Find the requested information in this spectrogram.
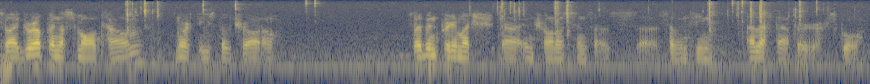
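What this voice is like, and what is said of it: Canadian accent. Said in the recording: “You have that nice accent there. The nice Canadian accent.”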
